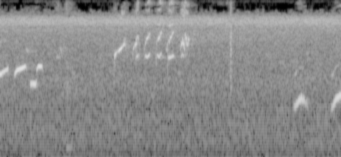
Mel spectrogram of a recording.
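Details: White-rumped shama lure song for stressed non-singing birds: a few short whistles, then a quick row of rising chirps, and two lower slurred notes near the end.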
